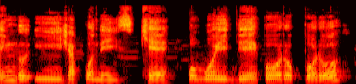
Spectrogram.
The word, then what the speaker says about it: Omoide Poroporo: Omoide Poroporo.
